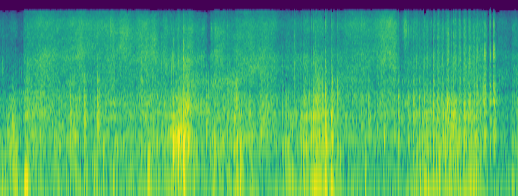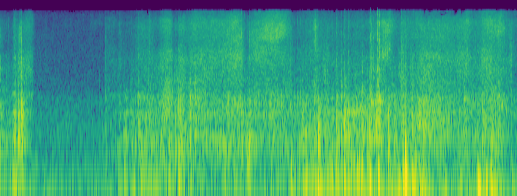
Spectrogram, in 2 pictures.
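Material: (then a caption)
Leather. Long painted nails tap and scratch the leather side panel of a large, hollow tan leather tote bag standing upright on a table, near its stitched bottom seam. The result is a steady, dense rasp of scratching with quick taps mixed in and a few sharper knocks. The sound drops to a near-silent pause for about half a second just past the midpoint before resuming.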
